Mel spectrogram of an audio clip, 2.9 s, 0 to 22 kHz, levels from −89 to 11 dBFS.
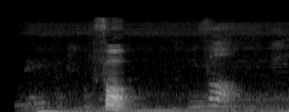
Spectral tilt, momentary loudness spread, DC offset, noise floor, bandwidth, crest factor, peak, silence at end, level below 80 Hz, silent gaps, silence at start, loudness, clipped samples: -5.5 dB/octave; 27 LU; under 0.1%; -54 dBFS; 11.5 kHz; 22 dB; -14 dBFS; 0 s; -54 dBFS; none; 0.3 s; -34 LUFS; under 0.1%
